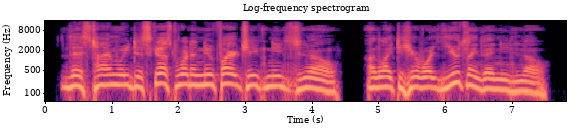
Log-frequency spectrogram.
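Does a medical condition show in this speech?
Yes: Parkinson's disease; deep brain stimulators.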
